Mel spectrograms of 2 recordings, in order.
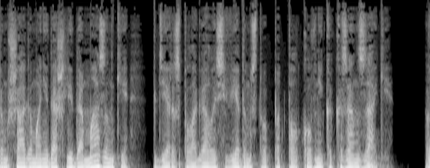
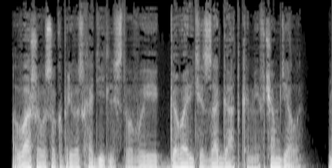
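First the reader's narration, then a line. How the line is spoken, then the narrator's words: Quiet question. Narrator (Russian): негромко спросил Фондорин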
